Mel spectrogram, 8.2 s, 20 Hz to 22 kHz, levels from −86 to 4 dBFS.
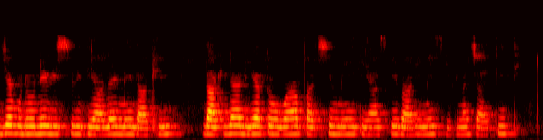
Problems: none marked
